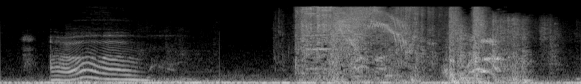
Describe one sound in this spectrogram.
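A young woman gasps and exclaims in surprise close by.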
